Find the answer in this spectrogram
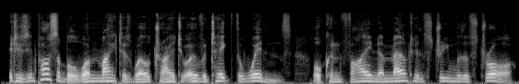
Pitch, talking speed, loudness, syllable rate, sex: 130 Hz, 230 wpm, -18 LUFS, 6.2 syllables/s, male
